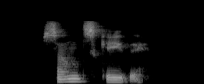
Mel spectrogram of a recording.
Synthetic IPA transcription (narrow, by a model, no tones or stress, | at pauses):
sant̪scejðɪ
